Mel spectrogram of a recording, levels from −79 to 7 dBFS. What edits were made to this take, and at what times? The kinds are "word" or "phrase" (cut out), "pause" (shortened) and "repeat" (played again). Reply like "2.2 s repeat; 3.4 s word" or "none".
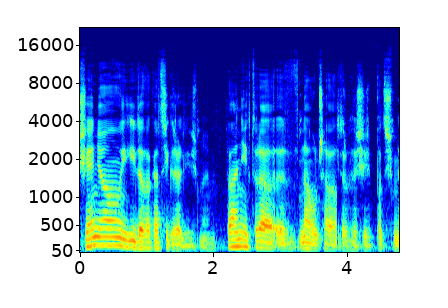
3.8 s word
